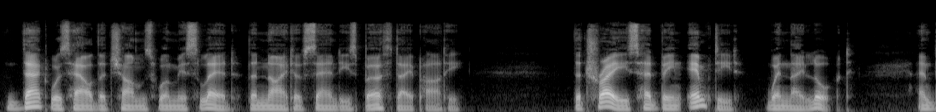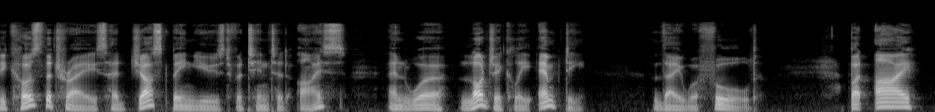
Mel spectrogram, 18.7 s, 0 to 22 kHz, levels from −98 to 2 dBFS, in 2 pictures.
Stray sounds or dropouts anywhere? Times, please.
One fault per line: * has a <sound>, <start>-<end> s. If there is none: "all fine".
all fine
